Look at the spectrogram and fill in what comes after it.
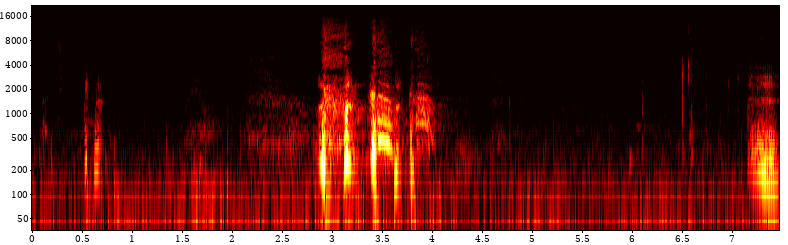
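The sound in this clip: Coughing from a preacher who choked mid-sermon: a short cluster of a few loud, harsh coughs with throat clearing, set between stretches of quieter breathing and faint background noise.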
